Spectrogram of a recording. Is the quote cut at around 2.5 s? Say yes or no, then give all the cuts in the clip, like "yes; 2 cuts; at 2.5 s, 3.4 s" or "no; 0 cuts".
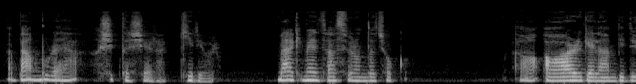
no; 0 cuts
